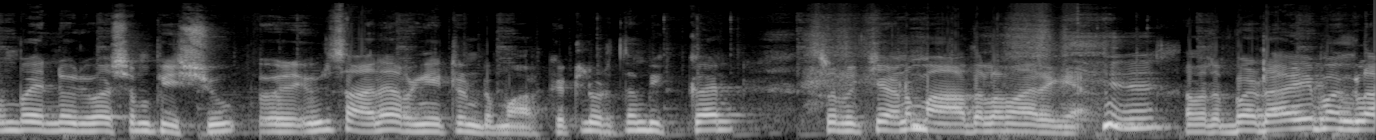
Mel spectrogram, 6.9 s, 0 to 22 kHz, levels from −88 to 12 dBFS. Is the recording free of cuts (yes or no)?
no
